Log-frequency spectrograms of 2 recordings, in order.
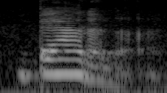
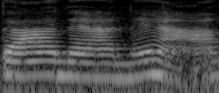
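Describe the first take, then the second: First: The stress is on the first syllable. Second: All three syllables are stressed equally. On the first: "putting the stress on the first syllable" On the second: "That would be stressing all three syllables"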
